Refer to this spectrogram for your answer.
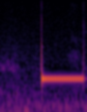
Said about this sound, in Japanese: ピー音が。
